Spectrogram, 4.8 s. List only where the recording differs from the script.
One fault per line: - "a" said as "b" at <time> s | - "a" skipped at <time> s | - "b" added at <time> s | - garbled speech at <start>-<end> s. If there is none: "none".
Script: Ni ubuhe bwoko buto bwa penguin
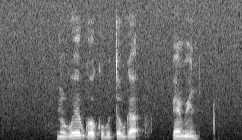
none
